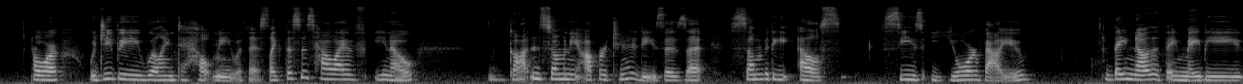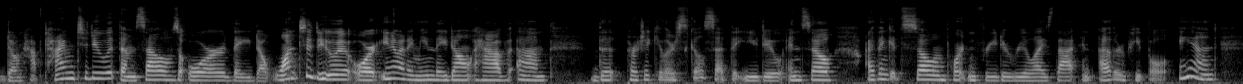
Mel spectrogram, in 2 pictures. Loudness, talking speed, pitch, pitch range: -28 LUFS, 195 wpm, 205 Hz, 190-230 Hz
